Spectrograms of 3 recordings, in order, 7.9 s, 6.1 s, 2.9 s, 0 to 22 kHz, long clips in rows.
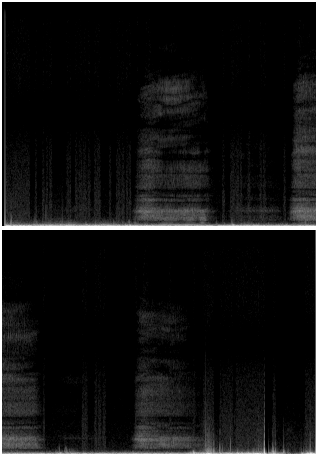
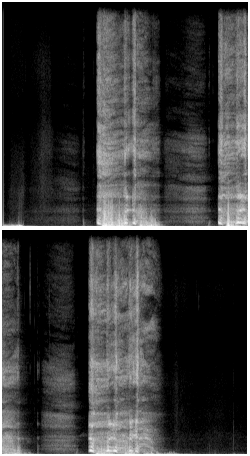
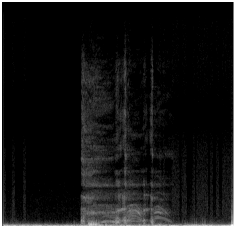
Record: exhalation_length: 7.9 s
exhalation_amplitude: 12250
exhalation_signal_mean_std_ratio: 0.82
three_cough_length: 6.1 s
three_cough_amplitude: 32767
three_cough_signal_mean_std_ratio: 0.45
cough_length: 2.9 s
cough_amplitude: 32768
cough_signal_mean_std_ratio: 0.5
survey_phase: beta (2021-08-13 to 2022-03-07)
age: 45-64
gender: Male
wearing_mask: 'No'
symptom_cough_any: true
symptom_runny_or_blocked_nose: true
symptom_shortness_of_breath: true
symptom_fatigue: true
symptom_change_to_sense_of_smell_or_taste: true
symptom_loss_of_taste: true
symptom_onset: 5 days
smoker_status: Never smoked
respiratory_condition_asthma: false
respiratory_condition_other: false
recruitment_source: Test and Trace
submission_delay: 2 days
covid_test_result: Positive
covid_test_method: RT-qPCR
covid_ct_value: 20.7
covid_ct_gene: ORF1ab gene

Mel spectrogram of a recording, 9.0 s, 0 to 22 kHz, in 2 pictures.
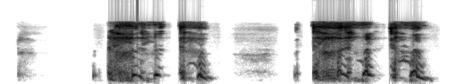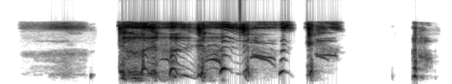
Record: cough_length: 9.0 s
cough_amplitude: 28792
cough_signal_mean_std_ratio: 0.51
survey_phase: beta (2021-08-13 to 2022-03-07)
age: 45-64
gender: Female
wearing_mask: 'No'
symptom_cough_any: true
symptom_runny_or_blocked_nose: true
symptom_headache: true
symptom_onset: 2 days
smoker_status: Never smoked
respiratory_condition_asthma: false
respiratory_condition_other: false
recruitment_source: Test and Trace
submission_delay: 2 days
covid_test_result: Positive
covid_test_method: RT-qPCR
covid_ct_value: 17.8
covid_ct_gene: ORF1ab gene
covid_ct_mean: 18.1
covid_viral_load: 1100000 copies/ml
covid_viral_load_category: High viral load (>1M copies/ml)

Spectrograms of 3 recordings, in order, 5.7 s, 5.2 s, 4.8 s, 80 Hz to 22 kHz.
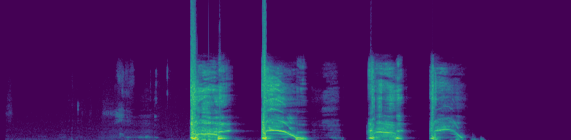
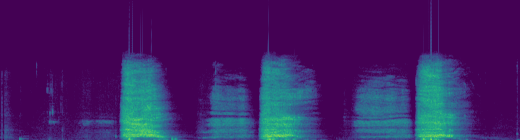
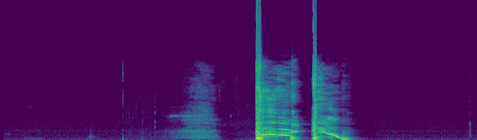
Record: three_cough_length: 5.7 s
three_cough_amplitude: 32768
three_cough_signal_mean_std_ratio: 0.34
exhalation_length: 5.2 s
exhalation_amplitude: 31495
exhalation_signal_mean_std_ratio: 0.4
cough_length: 4.8 s
cough_amplitude: 32768
cough_signal_mean_std_ratio: 0.3
survey_phase: beta (2021-08-13 to 2022-03-07)
age: 45-64
gender: Male
wearing_mask: 'No'
symptom_fatigue: true
symptom_change_to_sense_of_smell_or_taste: true
symptom_loss_of_taste: true
symptom_onset: 4 days
smoker_status: Never smoked
respiratory_condition_asthma: false
respiratory_condition_other: false
recruitment_source: Test and Trace
submission_delay: 2 days
covid_test_result: Positive
covid_test_method: RT-qPCR
covid_ct_value: 19.5
covid_ct_gene: ORF1ab gene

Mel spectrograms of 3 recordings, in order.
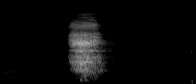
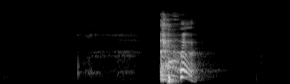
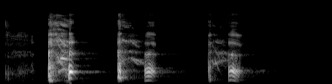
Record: exhalation_length: 2.0 s
exhalation_amplitude: 10961
exhalation_signal_mean_std_ratio: 0.3
cough_length: 2.9 s
cough_amplitude: 32712
cough_signal_mean_std_ratio: 0.25
three_cough_length: 3.3 s
three_cough_amplitude: 32693
three_cough_signal_mean_std_ratio: 0.27
survey_phase: beta (2021-08-13 to 2022-03-07)
age: 65+
gender: Female
wearing_mask: 'No'
symptom_cough_any: true
symptom_runny_or_blocked_nose: true
smoker_status: Ex-smoker
respiratory_condition_asthma: false
respiratory_condition_other: false
recruitment_source: Test and Trace
submission_delay: 2 days
covid_test_result: Positive
covid_test_method: LFT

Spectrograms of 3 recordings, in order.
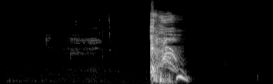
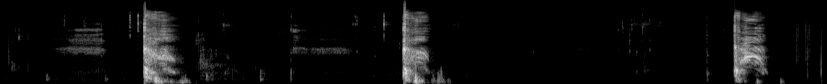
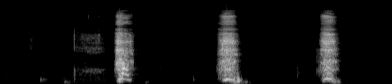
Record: cough_length: 2.7 s
cough_amplitude: 32768
cough_signal_mean_std_ratio: 0.28
three_cough_length: 8.3 s
three_cough_amplitude: 32768
three_cough_signal_mean_std_ratio: 0.24
exhalation_length: 3.9 s
exhalation_amplitude: 32767
exhalation_signal_mean_std_ratio: 0.28
survey_phase: beta (2021-08-13 to 2022-03-07)
age: 18-44
gender: Female
wearing_mask: 'No'
symptom_none: true
smoker_status: Never smoked
respiratory_condition_asthma: false
respiratory_condition_other: false
recruitment_source: REACT
submission_delay: 4 days
covid_test_result: Negative
covid_test_method: RT-qPCR
influenza_a_test_result: Negative
influenza_b_test_result: Negative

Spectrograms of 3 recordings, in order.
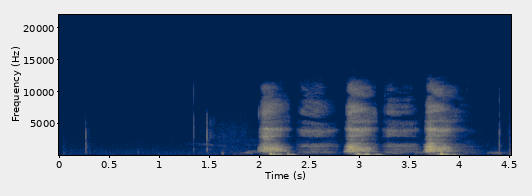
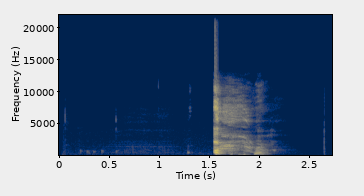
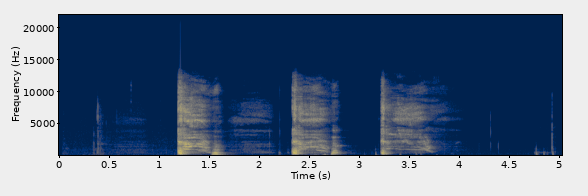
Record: exhalation_length: 4.5 s
exhalation_amplitude: 11347
exhalation_signal_mean_std_ratio: 0.36
cough_length: 2.7 s
cough_amplitude: 32768
cough_signal_mean_std_ratio: 0.2
three_cough_length: 5.0 s
three_cough_amplitude: 27810
three_cough_signal_mean_std_ratio: 0.29
survey_phase: beta (2021-08-13 to 2022-03-07)
age: 45-64
gender: Female
wearing_mask: 'No'
symptom_runny_or_blocked_nose: true
symptom_fatigue: true
symptom_headache: true
symptom_onset: 5 days
smoker_status: Current smoker (e-cigarettes or vapes only)
respiratory_condition_asthma: false
respiratory_condition_other: false
recruitment_source: Test and Trace
submission_delay: 3 days
covid_test_result: Positive
covid_test_method: RT-qPCR
covid_ct_value: 24.2
covid_ct_gene: N gene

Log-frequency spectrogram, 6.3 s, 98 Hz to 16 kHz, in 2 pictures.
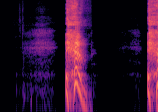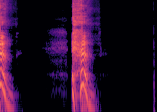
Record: three_cough_length: 6.3 s
three_cough_amplitude: 29871
three_cough_signal_mean_std_ratio: 0.32
survey_phase: beta (2021-08-13 to 2022-03-07)
age: 65+
gender: Male
wearing_mask: 'No'
symptom_none: true
smoker_status: Never smoked
respiratory_condition_asthma: false
respiratory_condition_other: false
recruitment_source: REACT
submission_delay: 2 days
covid_test_result: Negative
covid_test_method: RT-qPCR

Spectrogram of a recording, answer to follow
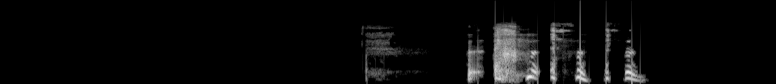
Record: cough_length: 7.8 s
cough_amplitude: 31322
cough_signal_mean_std_ratio: 0.26
survey_phase: beta (2021-08-13 to 2022-03-07)
age: 45-64
gender: Female
wearing_mask: 'No'
symptom_none: true
smoker_status: Never smoked
respiratory_condition_asthma: false
respiratory_condition_other: false
recruitment_source: REACT
submission_delay: 1 day
covid_test_result: Negative
covid_test_method: RT-qPCR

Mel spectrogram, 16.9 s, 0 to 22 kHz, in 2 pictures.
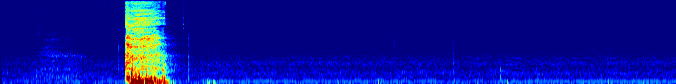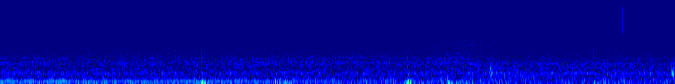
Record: cough_length: 16.9 s
cough_amplitude: 8989
cough_signal_mean_std_ratio: 0.15
survey_phase: beta (2021-08-13 to 2022-03-07)
age: 65+
gender: Female
wearing_mask: 'No'
symptom_none: true
smoker_status: Never smoked
respiratory_condition_asthma: false
respiratory_condition_other: false
recruitment_source: REACT
submission_delay: 3 days
covid_test_result: Negative
covid_test_method: RT-qPCR
influenza_a_test_result: Negative
influenza_b_test_result: Negative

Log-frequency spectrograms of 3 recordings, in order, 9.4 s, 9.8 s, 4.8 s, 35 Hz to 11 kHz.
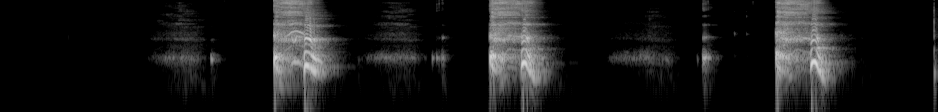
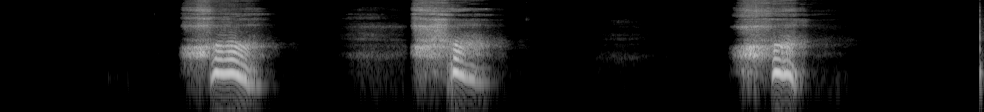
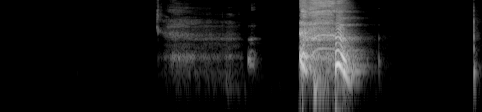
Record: three_cough_length: 9.4 s
three_cough_amplitude: 32056
three_cough_signal_mean_std_ratio: 0.3
exhalation_length: 9.8 s
exhalation_amplitude: 24574
exhalation_signal_mean_std_ratio: 0.34
cough_length: 4.8 s
cough_amplitude: 29313
cough_signal_mean_std_ratio: 0.26
survey_phase: alpha (2021-03-01 to 2021-08-12)
age: 65+
gender: Female
wearing_mask: 'No'
symptom_none: true
symptom_onset: 9 days
smoker_status: Ex-smoker
respiratory_condition_asthma: false
respiratory_condition_other: false
recruitment_source: REACT
submission_delay: 2 days
covid_test_result: Negative
covid_test_method: RT-qPCR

